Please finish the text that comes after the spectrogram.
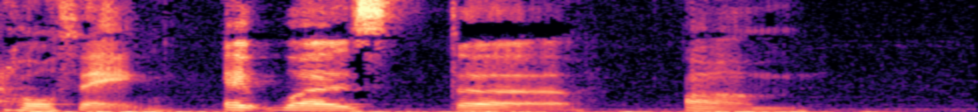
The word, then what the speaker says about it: Sturmhond: Sturmond? No, how do you say his name? Sturmhond.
